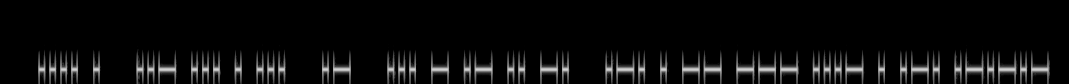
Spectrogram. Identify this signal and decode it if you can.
Morse code, heard as a keyed tone, about 22 wpm, 700 Hz. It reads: HE USES A STAIN REMOVER.
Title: Additional Easy Phrases 22wpm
